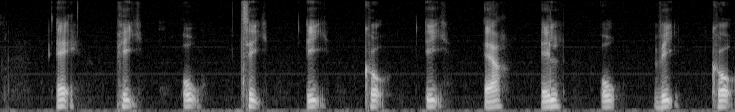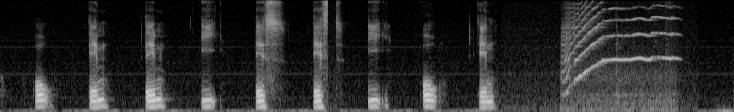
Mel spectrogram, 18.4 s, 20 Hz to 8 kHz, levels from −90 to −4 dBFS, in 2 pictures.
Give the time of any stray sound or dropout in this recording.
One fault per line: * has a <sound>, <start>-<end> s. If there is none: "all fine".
* has a dropout, 13.3-13.4 s
* has a squeak, 16.2-17.7 s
